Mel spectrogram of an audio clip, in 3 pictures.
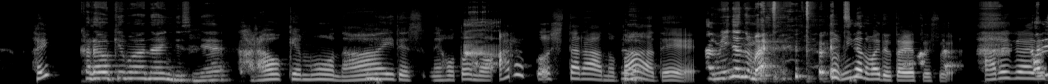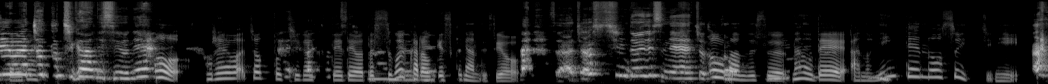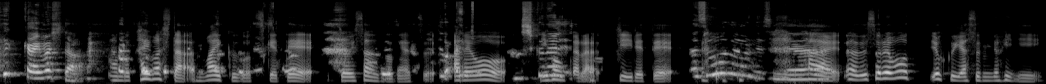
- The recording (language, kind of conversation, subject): Japanese, unstructured, 休日は普段どのように過ごすことが多いですか？
- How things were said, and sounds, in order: distorted speech; laughing while speaking: "みんなの前で 歌うやつです。あ、あった"; laugh; unintelligible speech; chuckle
